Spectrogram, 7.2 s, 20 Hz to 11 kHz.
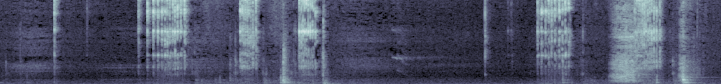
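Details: Mid-1980s Yamaha YFM200 Moto-4 quad, first start attempt, rusty spark plug, reportedly running when last shut off: short harsh grinding bursts stopping dead; engine binds like seized, suspected hitting a valve, breaks loose after some fight.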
